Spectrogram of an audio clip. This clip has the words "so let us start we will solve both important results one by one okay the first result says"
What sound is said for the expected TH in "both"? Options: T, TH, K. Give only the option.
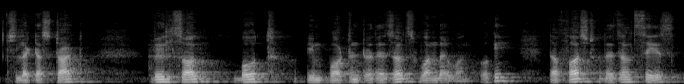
T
